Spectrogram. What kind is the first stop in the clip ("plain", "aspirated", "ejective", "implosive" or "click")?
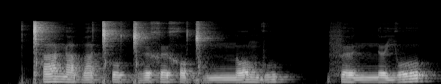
click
